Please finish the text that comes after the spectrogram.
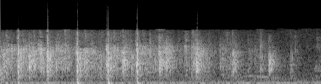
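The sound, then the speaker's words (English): A church audience applauds a group of girls who have just sung, many hands clapping steadily together in a dense, fairly loud wash with a few sharper claps standing out, continuing throughout without any talking. “Let's give them another hand.”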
